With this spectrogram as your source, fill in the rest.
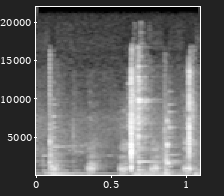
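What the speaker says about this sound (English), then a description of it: "This is a chicken which has been disturbed. I don't know why. It's making a lot of noise." A disturbed chicken clucking in a village, sharp, agitated clucks in a rapid uneven burst, fairly faint and with no other sounds.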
